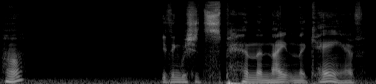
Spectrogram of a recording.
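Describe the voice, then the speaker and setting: A man playing a steady, righteous fantasy adventurer in an ASMR roleplay, speaking to a companion in measured, slightly formal, encouraging words. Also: lowish voice. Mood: thoughtful, deliberative. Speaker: voice actor in a roleplay. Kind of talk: scripted ASMR fantasy roleplay addressed to the listener.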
